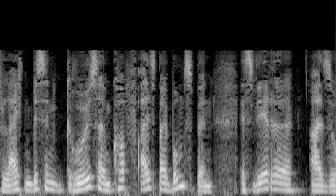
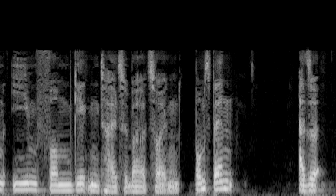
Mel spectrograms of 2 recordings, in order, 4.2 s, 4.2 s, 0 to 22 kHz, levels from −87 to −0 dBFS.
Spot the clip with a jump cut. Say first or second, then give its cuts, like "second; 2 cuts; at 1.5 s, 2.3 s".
second; 1 cut; at 2.2 s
